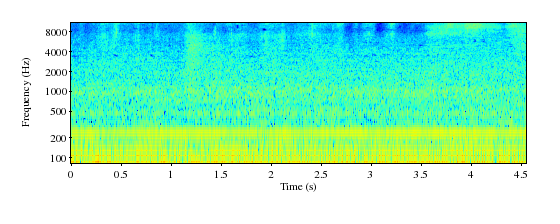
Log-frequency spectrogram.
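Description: Steady machine hum holding one constant tone over a low rumble.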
